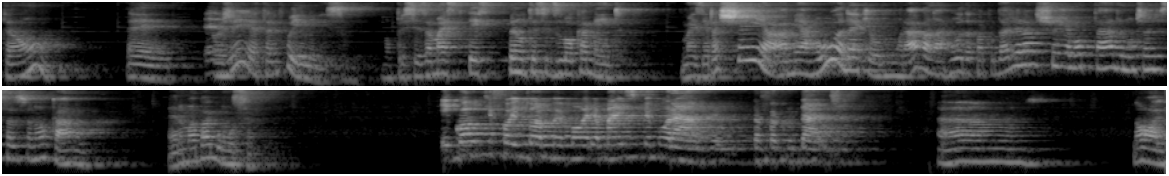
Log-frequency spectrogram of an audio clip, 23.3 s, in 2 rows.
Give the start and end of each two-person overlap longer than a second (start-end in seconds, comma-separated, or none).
none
